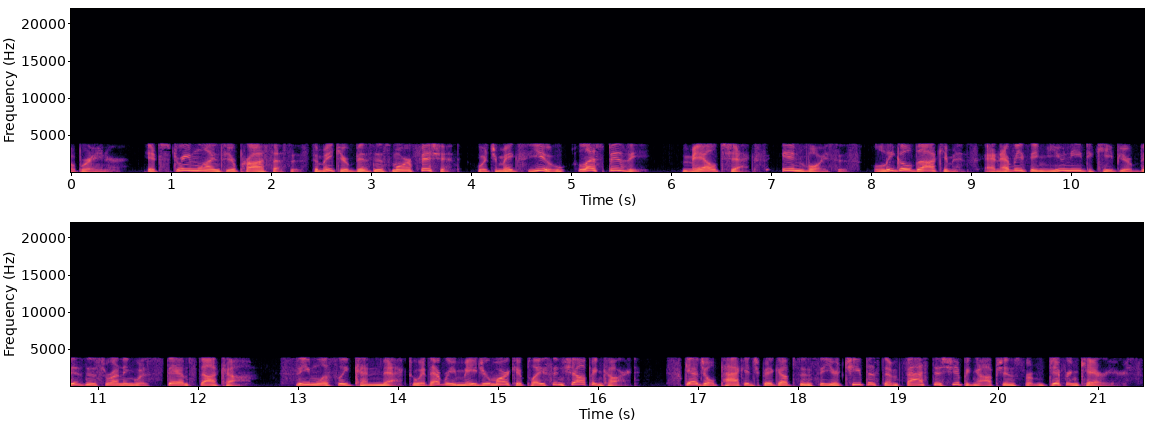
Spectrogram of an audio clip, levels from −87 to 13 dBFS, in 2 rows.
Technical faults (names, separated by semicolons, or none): none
